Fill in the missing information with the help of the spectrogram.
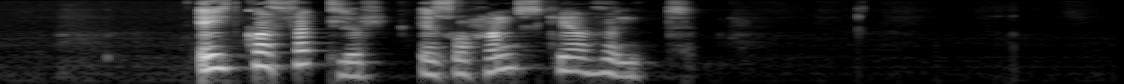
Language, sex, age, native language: Icelandic, female, 30-39, Icelandic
